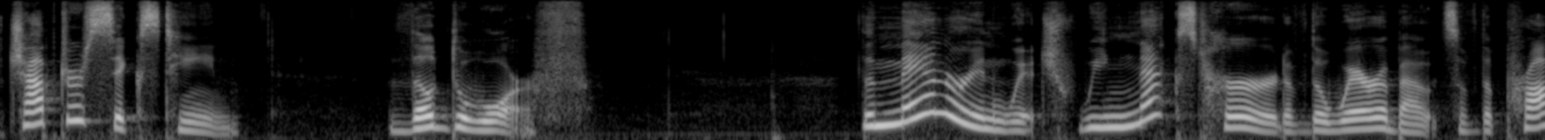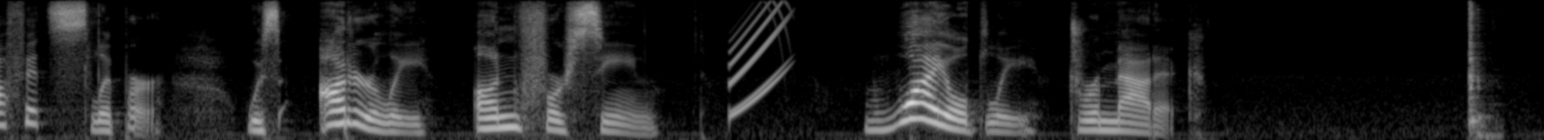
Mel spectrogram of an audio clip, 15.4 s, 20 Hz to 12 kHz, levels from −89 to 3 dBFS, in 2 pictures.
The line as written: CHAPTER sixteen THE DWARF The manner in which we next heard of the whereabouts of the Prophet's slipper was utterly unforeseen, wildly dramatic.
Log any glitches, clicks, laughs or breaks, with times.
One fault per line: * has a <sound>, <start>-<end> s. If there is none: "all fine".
* has a chirp, 11.4-11.7 s
* has a thud, 15.1-15.3 s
